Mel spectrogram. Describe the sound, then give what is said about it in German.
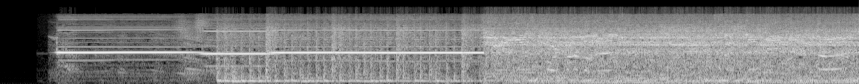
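A loud electronic doorbell rings with bright, sustained chiming tones for a few seconds, then gives way to a dense, noisy wash of sound that continues to the end. “Moment, es klingelt an der Tür.”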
